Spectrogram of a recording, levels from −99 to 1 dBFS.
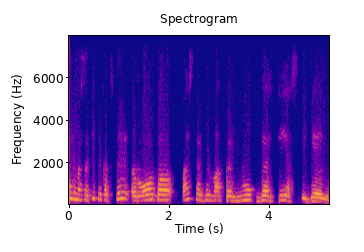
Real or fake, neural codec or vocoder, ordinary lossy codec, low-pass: fake; codec, 44.1 kHz, 2.6 kbps, SNAC; Opus, 16 kbps; 7.2 kHz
